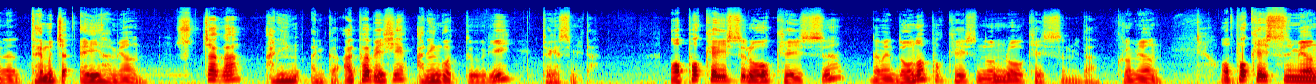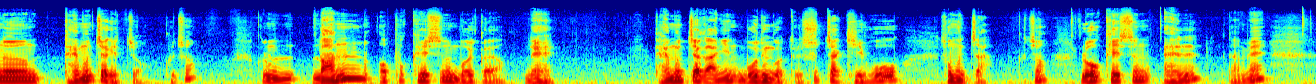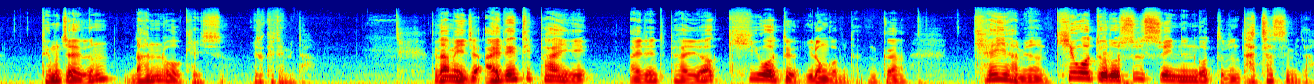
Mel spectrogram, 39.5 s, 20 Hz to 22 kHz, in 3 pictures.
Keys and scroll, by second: 0.9 shift+a, 12.5 BackSpace, 14.2 u, 16.5 BackSpace, 17.8 shift+u, 24.0 BackSpace, 24.9 l, 27.1 shift+l, 35.7 BackSpace, 36.3 k.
